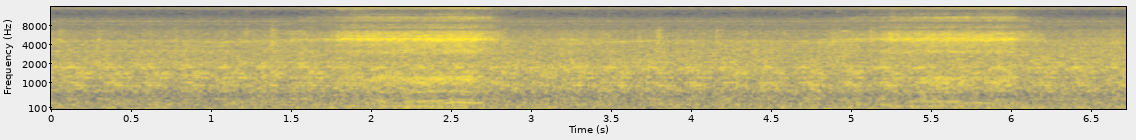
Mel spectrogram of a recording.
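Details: Young girl napping in the daytime: soft, rough snores, two on the inward breath, over a steady background hum; snoring.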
